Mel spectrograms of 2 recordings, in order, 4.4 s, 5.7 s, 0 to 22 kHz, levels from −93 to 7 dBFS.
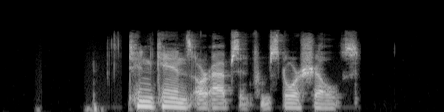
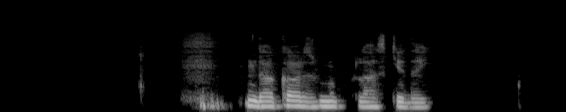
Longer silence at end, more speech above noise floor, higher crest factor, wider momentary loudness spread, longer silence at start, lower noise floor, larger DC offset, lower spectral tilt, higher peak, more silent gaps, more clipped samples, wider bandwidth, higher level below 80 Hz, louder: second, 0.85 s vs 1.4 s; second, 56 dB vs over 61 dB; about the same, 18 dB vs 18 dB; first, 21 LU vs 13 LU; second, 0.85 s vs 2 s; second, -74 dBFS vs under -90 dBFS; neither; second, -4.5 dB/octave vs -10.5 dB/octave; first, -4 dBFS vs -16 dBFS; second, none vs 2.32-2.38 s, 3.86-3.92 s; neither; first, 8 kHz vs 6.4 kHz; first, -52 dBFS vs -76 dBFS; first, -19 LUFS vs -31 LUFS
